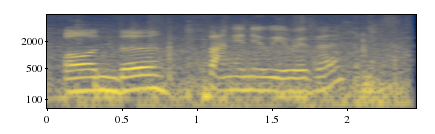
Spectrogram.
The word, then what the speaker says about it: Whanganui: So we are currently in Whanganui. on the Whanganui River. But some people say Whanganui because it's spelled W-H and people can't pronounce F.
